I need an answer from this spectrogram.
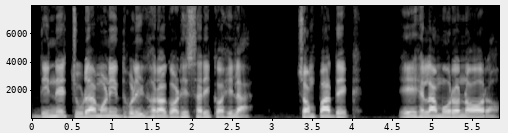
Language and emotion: Odia, neutral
